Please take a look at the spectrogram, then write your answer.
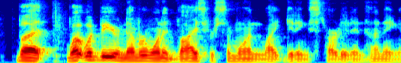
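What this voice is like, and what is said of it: Raspy, hoarse voice. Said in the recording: “my really raspy voice. I'm trying to gain that back. I've been sucking on some tea and honey and cough drops, and it ain't working”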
